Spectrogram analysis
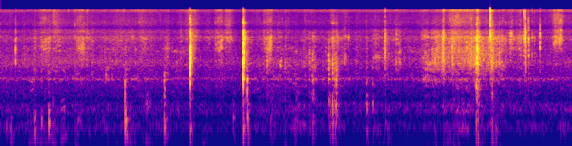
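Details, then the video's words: Honey bees in a forest hive being harvested for honey by workers without protective gear, a low droning hum running steadily beneath scattered sharp clicks and knocks of handling, with a faint steady tone higher up. "TANPA PENGAMAN NGAMBIL SARANG LEBAH ?"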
